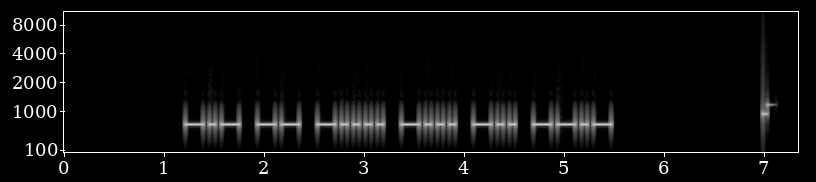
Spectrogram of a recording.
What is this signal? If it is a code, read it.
Morse code, heard as a keyed tone, about 20 wpm, 700 Hz. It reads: KM6BDQ
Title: USA Call Signs - 4x Character Spacing - 20wpm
